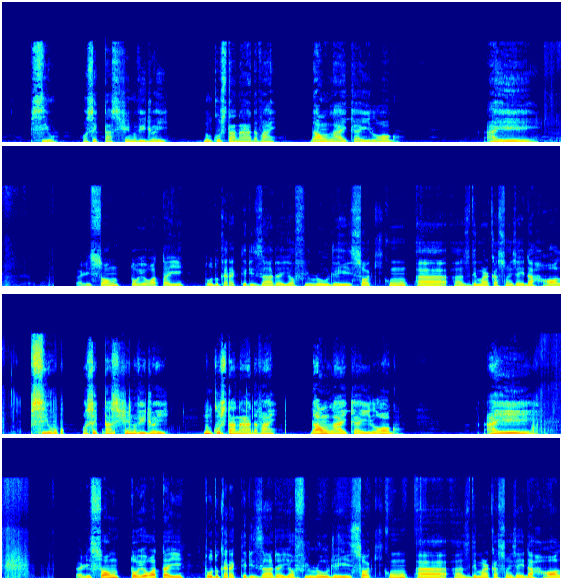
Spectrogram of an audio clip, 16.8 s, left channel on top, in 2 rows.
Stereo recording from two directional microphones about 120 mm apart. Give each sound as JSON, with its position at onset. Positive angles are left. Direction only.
{"t": 0.4, "sound": "a sound", "side_deg": -15}
{"t": 1.2, "sound": "speech", "side_deg": -10}
{"t": 7.2, "sound": "speech", "side_deg": -5}
{"t": 9.5, "sound": "speech", "side_deg": -35}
